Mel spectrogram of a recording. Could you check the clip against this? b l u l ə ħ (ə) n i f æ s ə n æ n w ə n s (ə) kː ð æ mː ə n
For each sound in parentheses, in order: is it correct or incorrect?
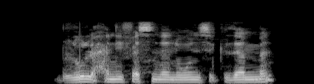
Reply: correct, correct

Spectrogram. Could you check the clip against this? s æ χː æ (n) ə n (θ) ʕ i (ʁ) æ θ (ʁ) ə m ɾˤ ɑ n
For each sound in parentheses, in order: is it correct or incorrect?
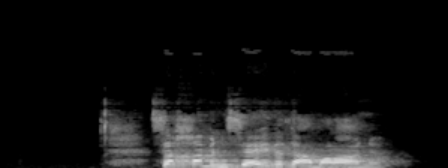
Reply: incorrect: m, incorrect: s, incorrect: ð, incorrect: ʕ

